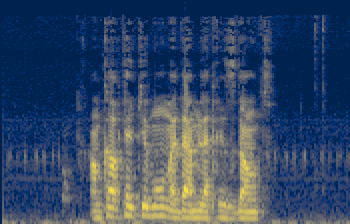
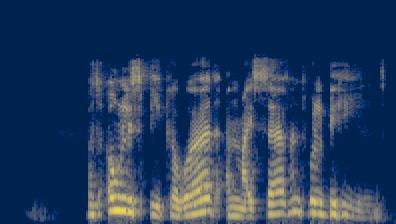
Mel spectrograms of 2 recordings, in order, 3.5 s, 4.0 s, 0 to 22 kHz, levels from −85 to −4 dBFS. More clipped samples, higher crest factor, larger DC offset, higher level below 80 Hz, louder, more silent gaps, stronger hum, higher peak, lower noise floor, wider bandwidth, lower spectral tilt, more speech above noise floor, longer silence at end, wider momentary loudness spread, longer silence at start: neither; about the same, 16 dB vs 18 dB; neither; first, -42 dBFS vs -64 dBFS; first, -15 LUFS vs -21 LUFS; neither; neither; first, 0 dBFS vs -4 dBFS; second, -45 dBFS vs -70 dBFS; first, 17 kHz vs 7.8 kHz; first, -6.5 dB/octave vs -5 dB/octave; second, 31 dB vs 49 dB; first, 0.8 s vs 0.2 s; second, 7 LU vs 14 LU; second, 0.65 s vs 0.9 s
